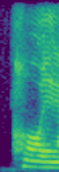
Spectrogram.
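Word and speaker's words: Purl: This is Pearl, everybody. I'm sorry. I don't know if they can see her, but. And it's spelled like Pearl and Knitting. Right? P-U-R-L. Yeah, she's my Pearl.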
